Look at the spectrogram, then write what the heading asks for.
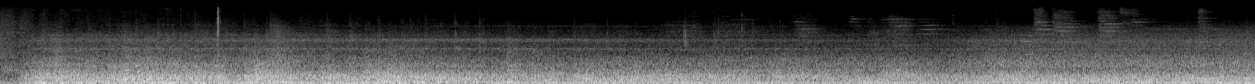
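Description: A train running past on a nearby rail bridge: a loud, steady rumble that comes in suddenly at the start and holds without letting up.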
